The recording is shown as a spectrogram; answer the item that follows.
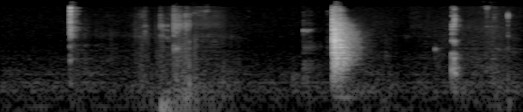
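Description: Scissors snip through fabric while a hand quilter trims pieces for an hourglass quilt block, giving a few short, separate crisp cuts with quiet gaps between them, the sharpest snip near the middle.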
